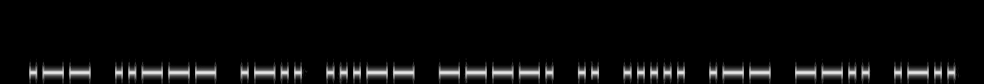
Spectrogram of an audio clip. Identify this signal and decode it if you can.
Morse code, heard as a keyed tone, about 18 wpm, 550 Hz. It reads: W2L39I5WZL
